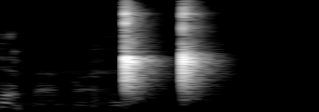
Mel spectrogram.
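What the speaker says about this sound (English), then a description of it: "That's like a slow clap, single clap" Two sharp, separate hand claps ring out after faint murmuring talk, spaced like a deliberate slow clap, close and crisp, then silence.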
